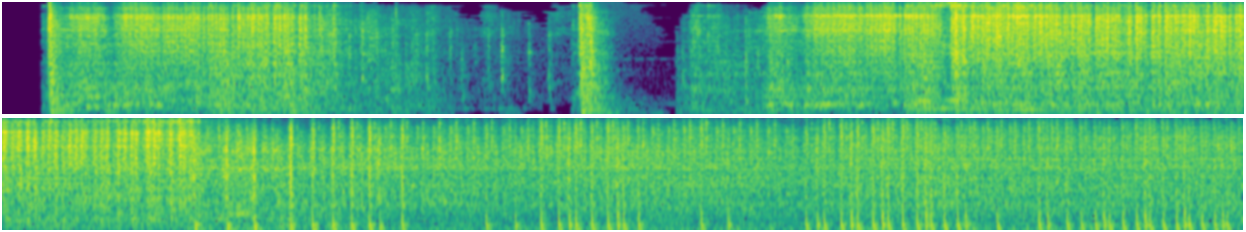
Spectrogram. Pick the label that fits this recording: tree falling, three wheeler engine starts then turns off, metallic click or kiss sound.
three wheeler engine starts then turns off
